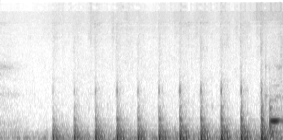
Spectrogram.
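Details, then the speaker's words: Piston action key frame rocked by hand: quick hollow wooden knocks because a glide bolt is floating just above the key bed, common after bedding and moving; others seem to make contact. "that means that that one's just floating just above the wood which we don't want"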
